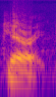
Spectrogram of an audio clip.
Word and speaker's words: Cary: thanks to cash and Cary and that rhymes with Larry and we're back 105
